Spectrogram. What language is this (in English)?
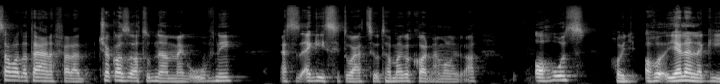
Hungarian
